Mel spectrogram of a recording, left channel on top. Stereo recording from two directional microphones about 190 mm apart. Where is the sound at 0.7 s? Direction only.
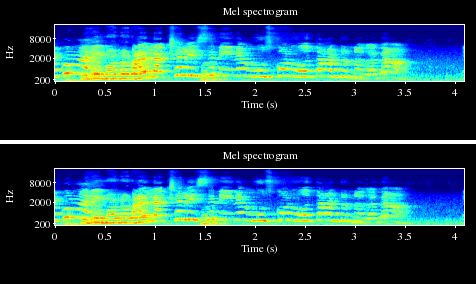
25° left (ahead or behind).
